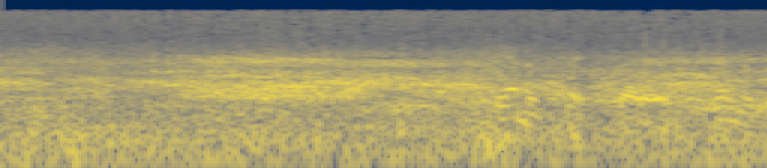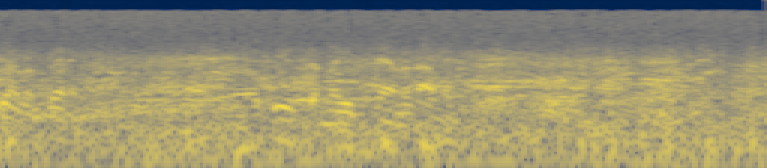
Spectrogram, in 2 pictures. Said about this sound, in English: That's like the reaction from the crowd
